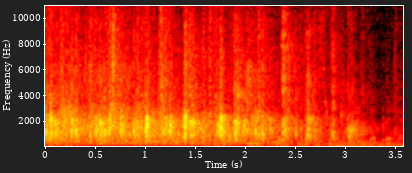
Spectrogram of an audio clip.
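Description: An audience breaks into steady, dense applause for the staff, many hands clapping together at full volume before the clapping thins and fades toward the end.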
